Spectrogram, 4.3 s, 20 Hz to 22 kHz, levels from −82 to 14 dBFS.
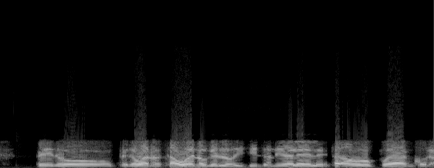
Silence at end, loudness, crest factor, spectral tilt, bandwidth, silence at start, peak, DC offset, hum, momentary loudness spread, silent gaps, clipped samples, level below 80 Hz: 0 s; -17 LUFS; 10 dB; -6 dB/octave; 6.2 kHz; 0.4 s; -6 dBFS; under 0.1%; none; 7 LU; none; under 0.1%; -56 dBFS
